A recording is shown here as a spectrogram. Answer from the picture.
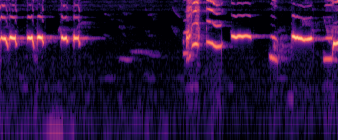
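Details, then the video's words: Oriental magpie-robin (kacer) lure song meant to make other magpie-robins sing: quick clipped whistled notes in a rapid series, a pause, then varied slurred whistles and a sharp rising note. "Pancingan kacer ngeplay...cocok untuk merangsang bunyi kacer"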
